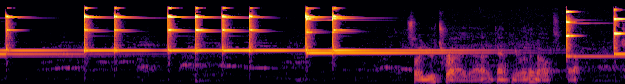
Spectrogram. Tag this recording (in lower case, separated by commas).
glockenspiel, xylophone, mallet percussion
